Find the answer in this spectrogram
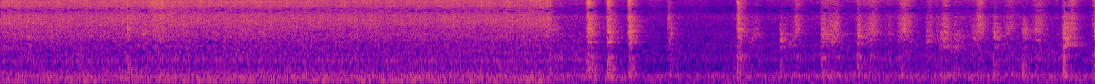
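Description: Steady kitchen noise at a griddle station, a constant hum with a low steady tone underneath, which cuts off abruptly about five and a half seconds in. After that, scattered sharp clicks and knocks sound irregularly over a quieter background.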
